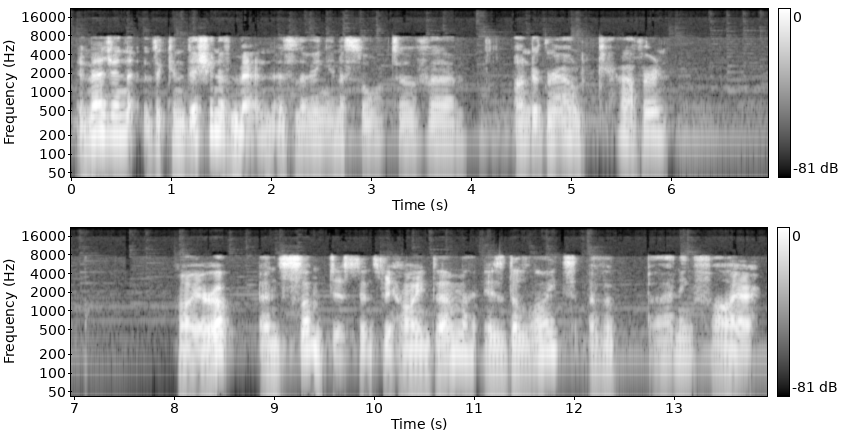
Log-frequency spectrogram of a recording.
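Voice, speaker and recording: A man's voice: on the high side, expressive, slow, a bit bright, lo-fi sound. A man narrating a comic book dramatically, with theatrical, emphatic phrasing. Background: background music.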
